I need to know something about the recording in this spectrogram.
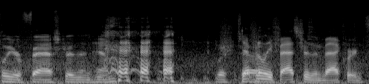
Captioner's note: laughing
